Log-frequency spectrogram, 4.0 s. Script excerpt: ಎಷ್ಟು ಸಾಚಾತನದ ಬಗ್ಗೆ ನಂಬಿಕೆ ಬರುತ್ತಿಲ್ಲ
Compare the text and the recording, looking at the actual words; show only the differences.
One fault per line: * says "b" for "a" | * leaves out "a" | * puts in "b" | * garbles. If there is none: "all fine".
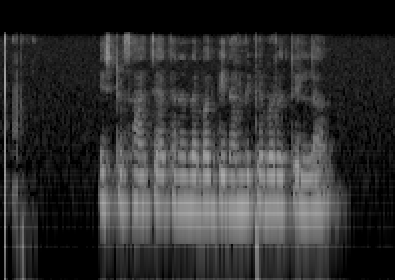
all fine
